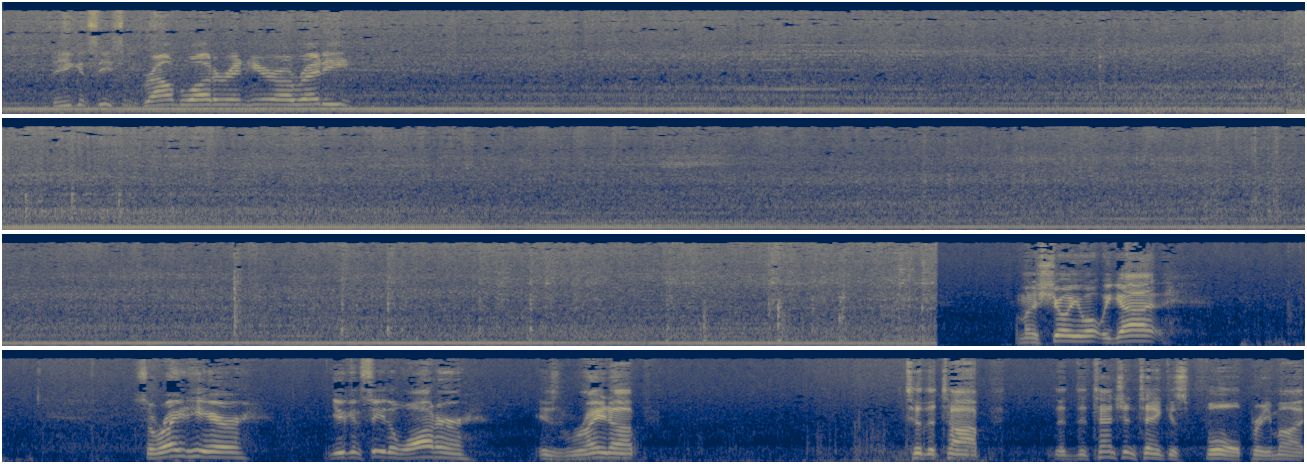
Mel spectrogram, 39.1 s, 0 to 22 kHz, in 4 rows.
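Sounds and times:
construction machine engines running: 0.0s - 26.6s.

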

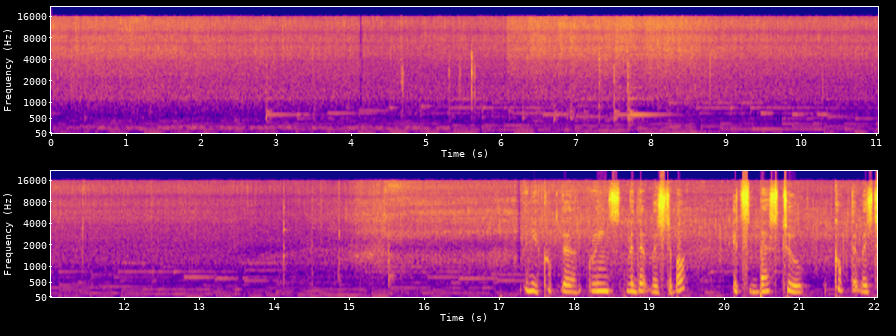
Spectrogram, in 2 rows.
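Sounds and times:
onion sizzling in oil: 0.0s - 22.0s
quiet background music: 0.0s - 22.0s.

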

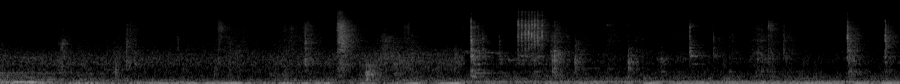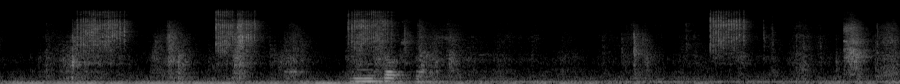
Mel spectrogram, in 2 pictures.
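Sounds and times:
steady low hum: 0.0s - 17.4s
hand ratchet clicking: 4.8s - 5.6s, 9.8s - 10.4s, 11.2s - 11.7s, 12.5s - 13.0s, 16.1s - 16.7s.

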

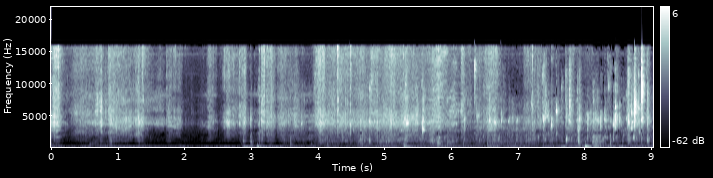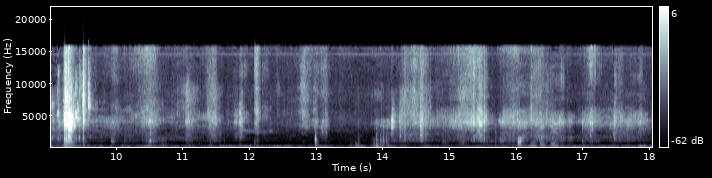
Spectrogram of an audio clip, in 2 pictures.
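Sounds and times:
fish thrashing in muddy water: 4.6s - 9.8s.

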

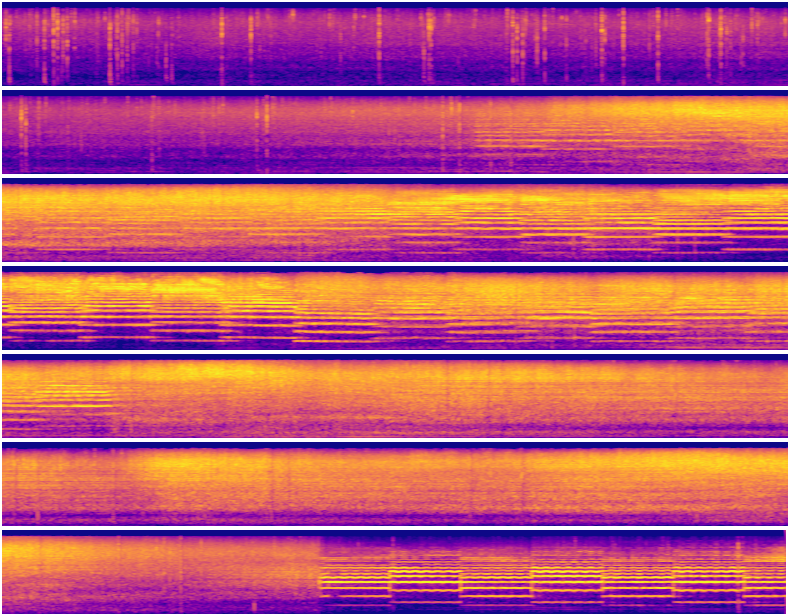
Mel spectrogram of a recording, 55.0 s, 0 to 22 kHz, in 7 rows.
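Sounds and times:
tyres hissing on wet road: 0.0s - 53.6s
two-tone emergency siren: 12.1s - 38.6s, 50.3s - 55.0s.

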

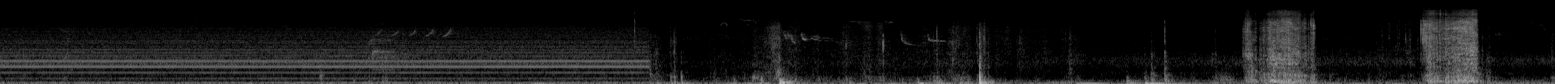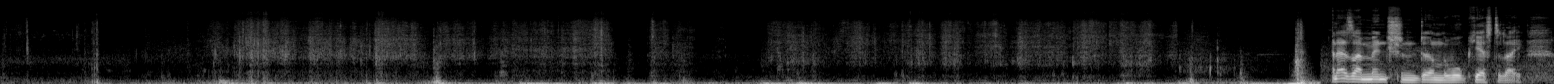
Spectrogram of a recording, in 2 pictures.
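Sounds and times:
fabric rustling: 17.3s - 27.6s.

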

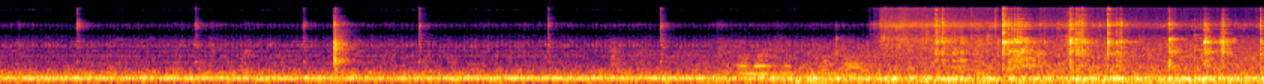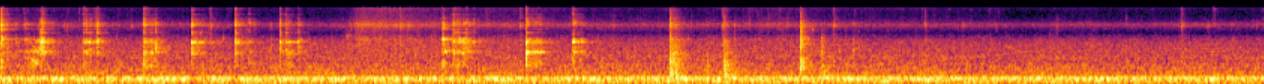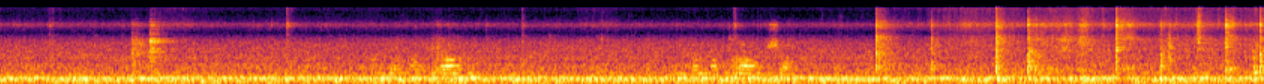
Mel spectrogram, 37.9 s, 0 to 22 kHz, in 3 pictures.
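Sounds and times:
steady low hum: 0.0s - 37.9s
garlic sizzling: 8.7s - 28.7s, 33.5s - 37.9s
spoon scraping metal wok: 34.6s - 37.9s.

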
